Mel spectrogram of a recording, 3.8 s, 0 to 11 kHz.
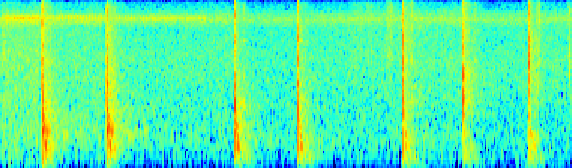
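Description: A tool strikes the trunk of a leaning, roughly 10-inch-diameter dead black oak snag with its top gone, sounding it for rot before cutting. Seven sharp, dull knocks land at an uneven pace, each short and midrange with almost no ring. The trunk sounds hollow.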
